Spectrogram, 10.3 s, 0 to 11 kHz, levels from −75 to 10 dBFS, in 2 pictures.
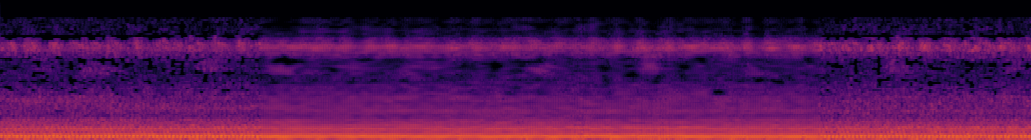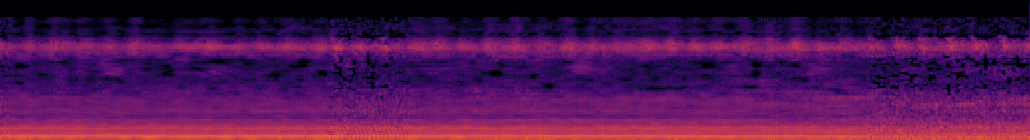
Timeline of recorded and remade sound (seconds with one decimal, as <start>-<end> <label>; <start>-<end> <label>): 0.0-1.3 recorded; 1.3-4.1 remade; 4.1-5.2 recorded; 5.2-6.8 remade; 6.8-7.2 recorded; 7.2-9.5 remade; 9.5-10.3 recorded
